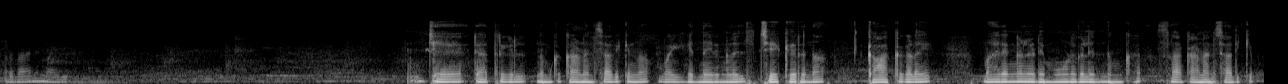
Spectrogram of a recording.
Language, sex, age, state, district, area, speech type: Malayalam, male, 18-30, Kerala, Idukki, rural, spontaneous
